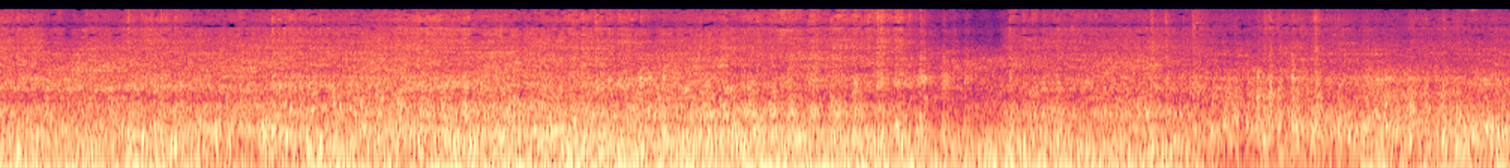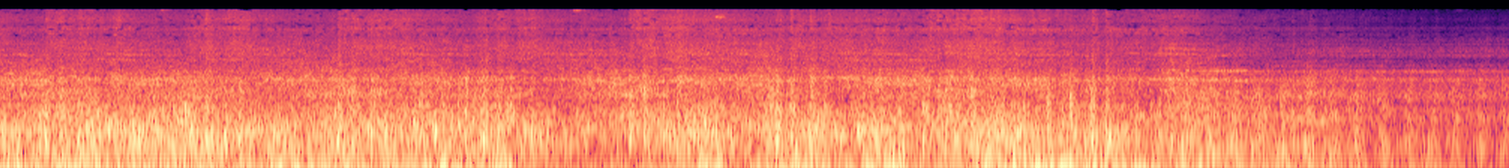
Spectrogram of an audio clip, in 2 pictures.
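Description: Freight train's tank cars rolling past close by, the wheels clattering over the rail joints in a steady rumble. The sound fades over the last couple of seconds as the cars draw away.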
